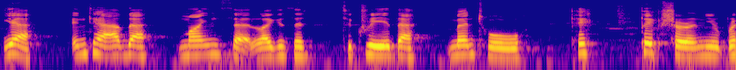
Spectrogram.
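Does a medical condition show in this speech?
Yes: cerebral palsy; cannot walk.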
